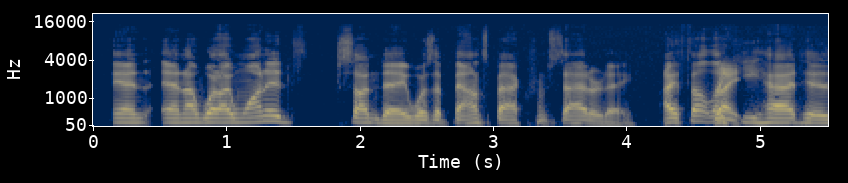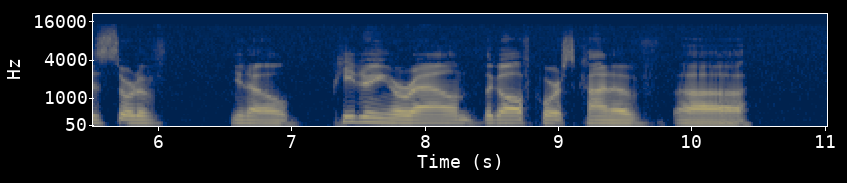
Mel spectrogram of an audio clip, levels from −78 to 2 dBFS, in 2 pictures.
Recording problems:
hiss; faint; throughout; 30 dB below the speech

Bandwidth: 14.5 kHz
